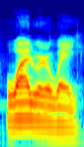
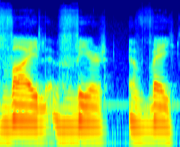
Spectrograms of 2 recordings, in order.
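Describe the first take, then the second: First: The w sounds are made with rounded lips. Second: The w sounds are made with teeth on lip. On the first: The speaker calls it right. "All of these are round, and you should say" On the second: The speaker calls it wrong. "it's not labiodental, and you cannot say while we're away. Wrong"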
